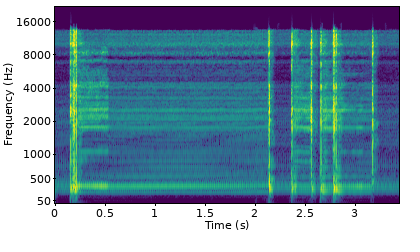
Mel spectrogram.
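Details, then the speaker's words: Maxon 4.1 home theatre amplifier under repair, mic at the speaker while touching the amplifier IC input pin: a few sharp clicks, then a steady buzzing hum, showing the IC is working and passing signal. "आप सुन पा रहे होंगे। इसमें humming आती है जो सही IC रहती"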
